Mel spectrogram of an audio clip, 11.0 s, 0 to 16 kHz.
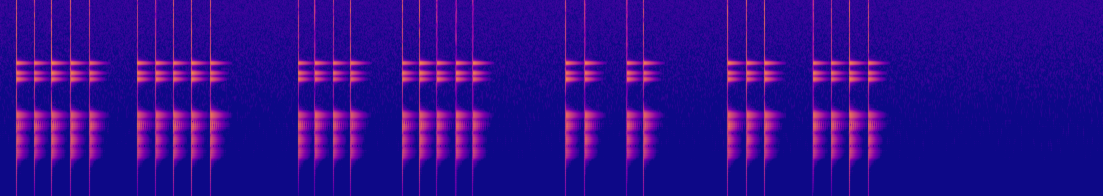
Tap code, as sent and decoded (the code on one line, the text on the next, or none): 5-5 4-5 2-2 3-4
ZUGO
